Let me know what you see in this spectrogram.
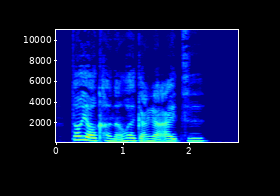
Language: Chinese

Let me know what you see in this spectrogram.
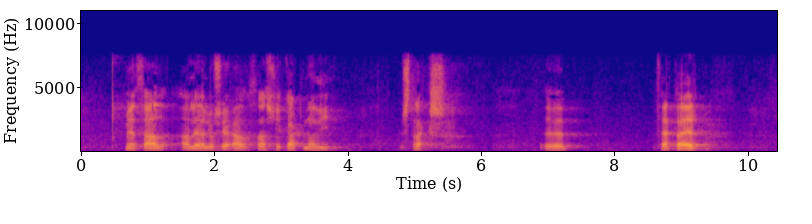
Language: Icelandic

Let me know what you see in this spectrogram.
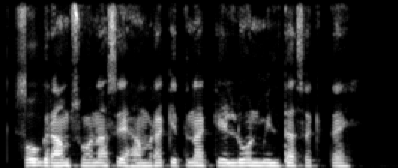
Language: Magahi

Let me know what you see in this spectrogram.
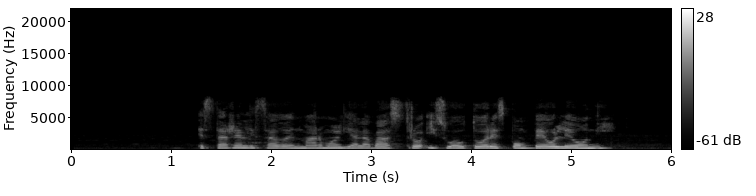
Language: Spanish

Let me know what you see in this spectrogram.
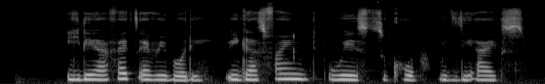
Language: Nigerian Pidgin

